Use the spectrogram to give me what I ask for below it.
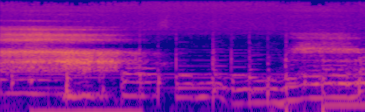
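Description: A deep inhale and exhale, heard as two soft breathy swells, the first longer and the second shorter and fainter, over steady tonal music underneath.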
